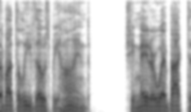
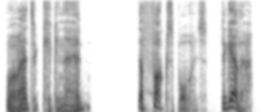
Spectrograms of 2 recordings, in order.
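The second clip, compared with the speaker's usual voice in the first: put-on old East End Cockney voice; gruff old Londoner, Cockney; Cockney accent; 3 semitones higher than usual. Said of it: "with an East End Cockney accent".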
